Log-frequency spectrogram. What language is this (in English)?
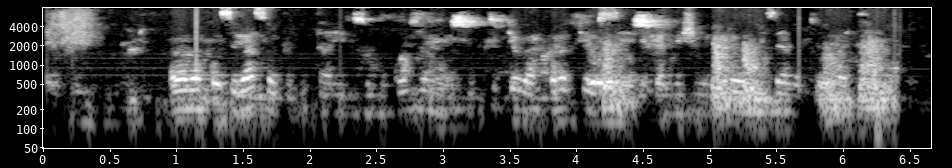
Kinyarwanda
